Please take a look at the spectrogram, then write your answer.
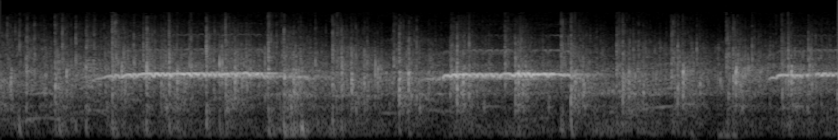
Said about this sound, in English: Everybody clapping but married people.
